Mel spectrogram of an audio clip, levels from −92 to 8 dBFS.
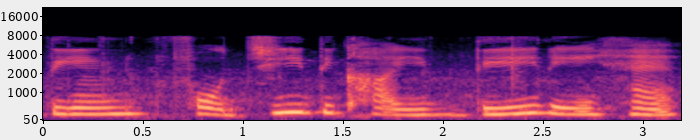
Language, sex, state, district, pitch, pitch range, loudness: Hindi, female, Punjab, Fazilka, 220 Hz, 210-235 Hz, -12 LUFS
